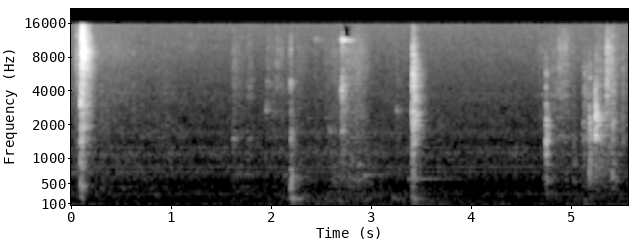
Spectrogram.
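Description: Scattered light clicks and taps of small tools and parts being handled on a soldering bench, with the sharpest right at the start and another about three and a half seconds in.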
